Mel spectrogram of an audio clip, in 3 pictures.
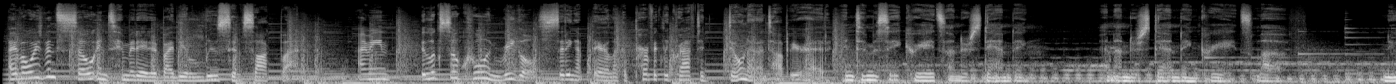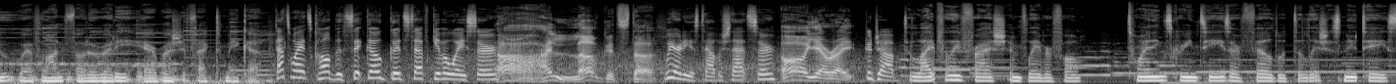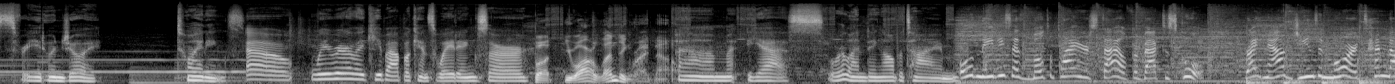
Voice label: Commercial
